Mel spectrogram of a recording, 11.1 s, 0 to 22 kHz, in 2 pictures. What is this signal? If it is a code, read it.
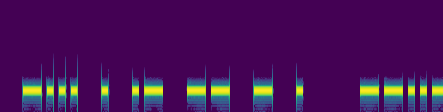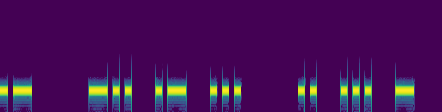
Morse code, heard as a keyed tone, about 16 wpm, spaced as for 13 wpm, 680 Hz. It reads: BEAMTE, DAS IST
